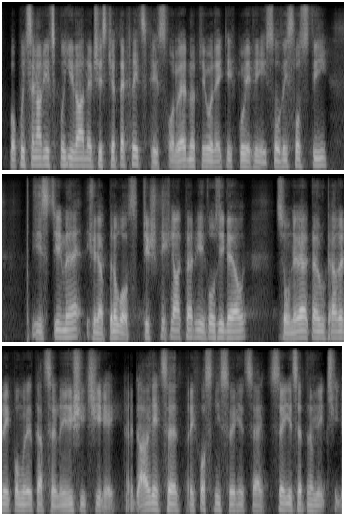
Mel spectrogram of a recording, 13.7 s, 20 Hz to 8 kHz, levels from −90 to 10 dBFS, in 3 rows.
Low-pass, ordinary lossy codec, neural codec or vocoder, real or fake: 7.2 kHz; none; codec, 16 kHz, 0.5 kbps, FreqCodec, larger model; fake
